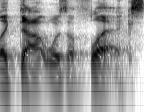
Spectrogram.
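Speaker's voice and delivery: ordinary talk, nothing marked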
